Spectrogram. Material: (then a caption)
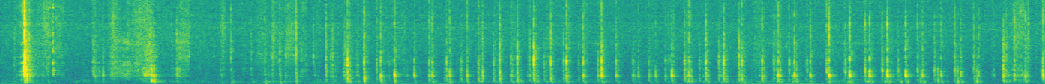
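Cardboard. Long painted nails tap and scratch a small, empty-looking rectangular cardboard box of aloe face cream held in the hands. It produces a quiet run of quick, dry, hollow ticks with faint scratching between them, the paper-thin walls giving each tap a light, papery click that dies away almost instantly.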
